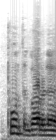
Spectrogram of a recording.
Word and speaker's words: Punta Gorda: People came down here that didn't speak Spanish, saw it on the charts, and just anglicized the name. So Punta Gorda is how it's said. Punta Gorda is the Spanish name, but if you're from here, you call it Punta Gorda.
